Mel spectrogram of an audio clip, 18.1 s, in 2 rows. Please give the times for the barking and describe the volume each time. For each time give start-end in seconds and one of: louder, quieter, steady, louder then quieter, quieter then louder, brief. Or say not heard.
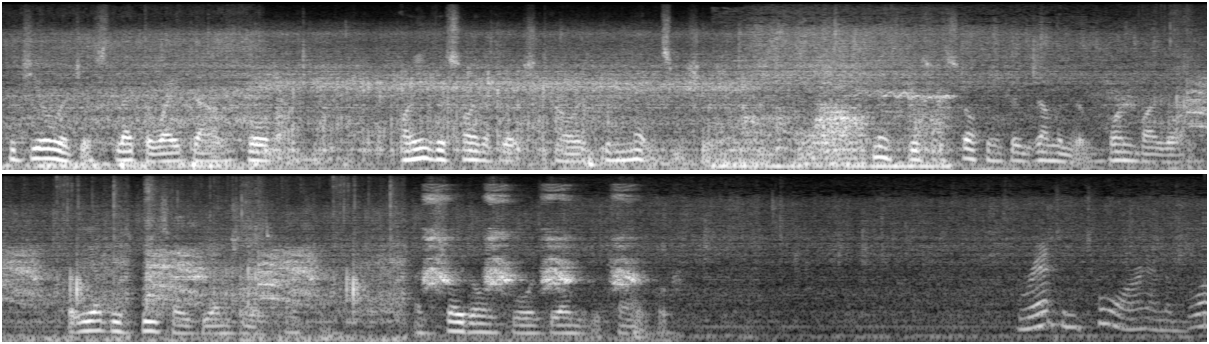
not heard.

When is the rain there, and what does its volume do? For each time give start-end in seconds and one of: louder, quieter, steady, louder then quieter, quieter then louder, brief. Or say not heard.
0.0-18.0 quieter.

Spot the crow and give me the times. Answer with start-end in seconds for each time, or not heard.
8.2-14.2.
